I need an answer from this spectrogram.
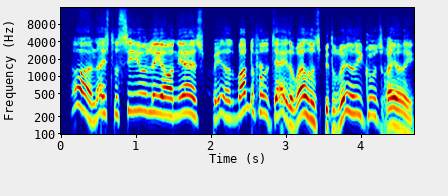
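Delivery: put-on drunk voice, pitched way up, sloppily cheerful. Voicing a character passing the time of day: drunk Tice voice. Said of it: "did you just turn into drunk Tice?".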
